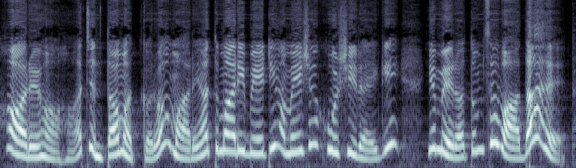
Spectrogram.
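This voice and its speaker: A woman voicing a friendly middle-aged mother-in-law in an animated moral story, speaking in an agreeable, assuring manner. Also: sits high, normal speed, no room sound, pitched above the performer's own voice.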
